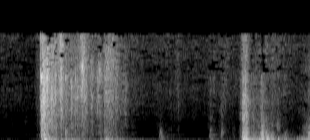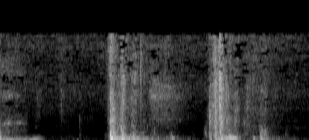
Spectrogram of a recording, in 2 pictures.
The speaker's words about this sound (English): All right! Hand up! We'll open the door.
